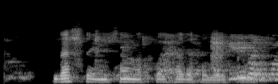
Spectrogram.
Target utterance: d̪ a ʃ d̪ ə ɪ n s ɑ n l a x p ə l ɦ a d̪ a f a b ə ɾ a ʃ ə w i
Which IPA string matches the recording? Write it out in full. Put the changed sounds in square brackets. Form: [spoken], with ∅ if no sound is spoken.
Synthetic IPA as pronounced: d̪ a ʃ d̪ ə ɪ n s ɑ n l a x p ə l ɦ a d̪ a f a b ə ɾ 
